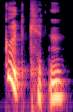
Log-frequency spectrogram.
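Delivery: slow, purring king's voice; a king savoring his power, unhurried; lightly voiced toying king. King teasing his captive spy, a lightly voiced purr.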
